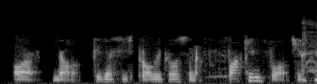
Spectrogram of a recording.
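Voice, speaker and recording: Speaking fairly quickly with a Scottish accent, a man uses a medium pitch and ordinary pitch variation. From Scotland. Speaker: caller leaving a voicemail, drone pilot. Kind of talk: voicemail message.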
